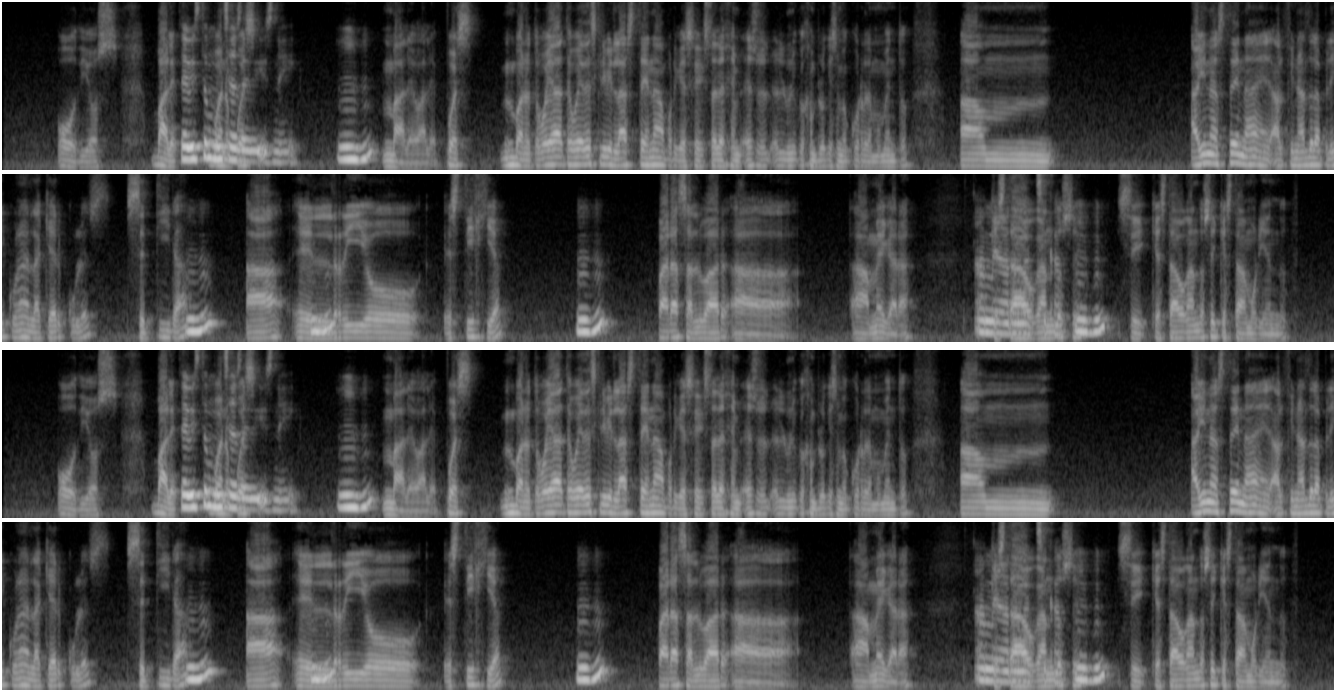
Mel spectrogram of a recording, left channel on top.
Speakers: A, on the right; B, on the left.
A: Oh, Dios. Vale,
B: Se ha visto
A: bueno,
B: muchas
A: pues
B: de Disney. Ujú,
A: Vale, vale. Pues bueno, te voy a, te voy a describir la escena porque es que este es el ejem- es el único ejemplo que se me ocurre de momento. Am, hay una escena eh, al final de la película en la que Hércules se tira
B: ujú,
A: a el
B: ujú,
A: río Estigia
B: ujú.
A: para salvar a, a Mégara,
B: A Megar
A: que está
B: a la
A: ahogándose,
B: chica. Ujú,
A: sí, que está ahogándose y que está muriendo.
